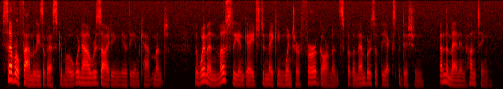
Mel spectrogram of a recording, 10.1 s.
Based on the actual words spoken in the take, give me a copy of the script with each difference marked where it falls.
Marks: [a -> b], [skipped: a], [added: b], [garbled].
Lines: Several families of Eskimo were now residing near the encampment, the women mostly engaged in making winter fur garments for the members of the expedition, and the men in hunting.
Several families of Eskimo were now residing near the encampment, the women mostly engaged in making winter fur garments for the members of the expedition, and the men in hunting.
